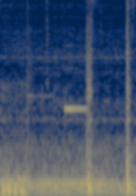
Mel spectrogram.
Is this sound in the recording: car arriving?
yes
